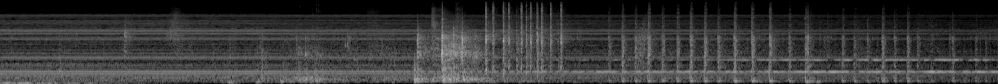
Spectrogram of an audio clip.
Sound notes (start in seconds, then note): 4.8 pounding on keyboard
